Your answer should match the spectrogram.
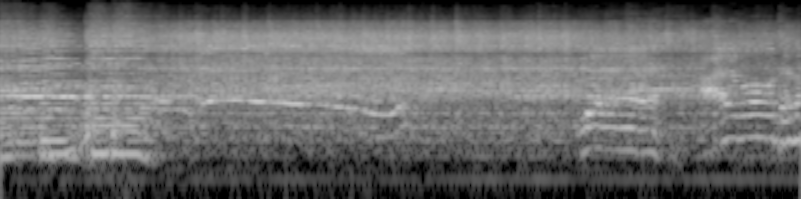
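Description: A live band and singer end a song about a second in; a held note slides down and fades out around four seconds in, over a large crowd cheering and applauding. Near the end a man starts speaking.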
